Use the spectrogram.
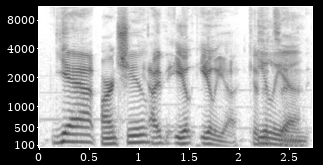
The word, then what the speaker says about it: Ilia: Lilia. Ilia. Uh uh. Ilia. Yeah, aren't you? Ilia.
